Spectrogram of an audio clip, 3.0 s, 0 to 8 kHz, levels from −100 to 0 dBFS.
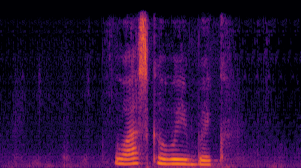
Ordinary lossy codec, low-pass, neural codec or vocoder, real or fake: none; 7.2 kHz; codec, 16 kHz, 0.4 kbps, LongCat-Audio-Codec; fake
